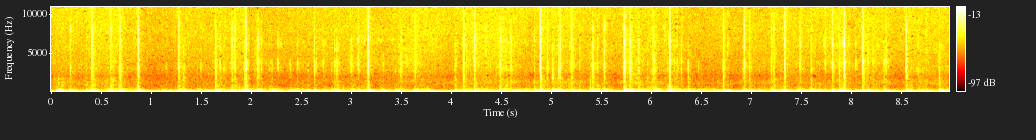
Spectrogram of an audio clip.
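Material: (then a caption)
Steel mesh. Fingertips and short nails from both hands scratch the hollow domed steel mesh grille of a large desktop condenser microphone. The result is a continuous, dense rush of low, thumping scratches and rapid taps, with occasional bright clicks on top.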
